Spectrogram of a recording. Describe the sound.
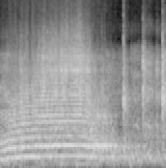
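A voice imitates a cow's moo, standing in for a cow called Kaliya in a story of Krishna among cowherds: one long, low, droning call held for about a second and a half, then a few faint clicks.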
